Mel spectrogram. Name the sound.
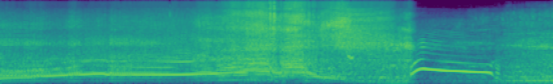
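Turbo LS Ford Ranger drag racing at a no prep shootout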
